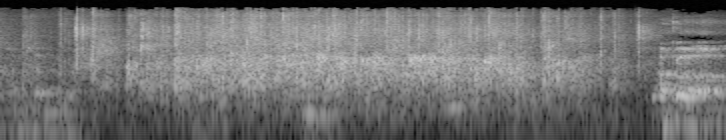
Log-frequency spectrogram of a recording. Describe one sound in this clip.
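A large audience claps in an echoing hall.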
